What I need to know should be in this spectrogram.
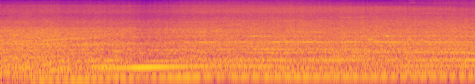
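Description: A diesel train engine rumbles steadily as the train pulls slowly forward.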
